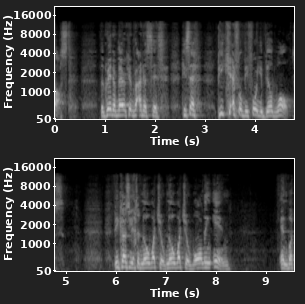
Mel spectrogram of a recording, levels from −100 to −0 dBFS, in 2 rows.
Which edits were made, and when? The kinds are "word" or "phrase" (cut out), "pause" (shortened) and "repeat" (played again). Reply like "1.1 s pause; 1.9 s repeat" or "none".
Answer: 5.2 s pause; 6.4 s word; 7.0 s repeat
